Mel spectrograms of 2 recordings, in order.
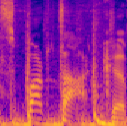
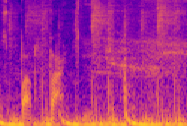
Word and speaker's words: Spartaque: Parliamo di Pablo Say o Pablo Say, se la vogliamo pronunciare allo spagnolo, insieme a Spartaque. Mi ha confermato, si pronuncia Spartaque e non Spartaki.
